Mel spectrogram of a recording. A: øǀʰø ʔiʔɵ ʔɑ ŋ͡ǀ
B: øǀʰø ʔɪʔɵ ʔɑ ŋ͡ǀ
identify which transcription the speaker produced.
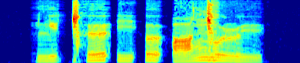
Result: A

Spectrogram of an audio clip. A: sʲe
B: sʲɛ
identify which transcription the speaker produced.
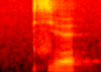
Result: B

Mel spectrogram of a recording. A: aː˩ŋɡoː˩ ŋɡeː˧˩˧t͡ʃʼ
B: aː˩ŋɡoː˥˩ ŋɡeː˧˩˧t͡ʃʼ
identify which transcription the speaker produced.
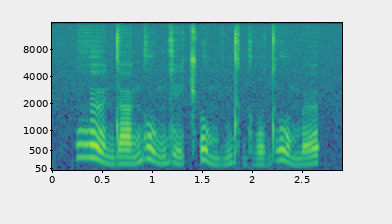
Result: B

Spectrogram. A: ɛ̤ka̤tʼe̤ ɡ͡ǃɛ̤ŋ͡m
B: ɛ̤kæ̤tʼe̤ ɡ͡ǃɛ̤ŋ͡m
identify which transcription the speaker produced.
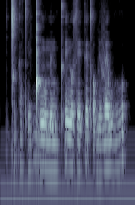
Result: A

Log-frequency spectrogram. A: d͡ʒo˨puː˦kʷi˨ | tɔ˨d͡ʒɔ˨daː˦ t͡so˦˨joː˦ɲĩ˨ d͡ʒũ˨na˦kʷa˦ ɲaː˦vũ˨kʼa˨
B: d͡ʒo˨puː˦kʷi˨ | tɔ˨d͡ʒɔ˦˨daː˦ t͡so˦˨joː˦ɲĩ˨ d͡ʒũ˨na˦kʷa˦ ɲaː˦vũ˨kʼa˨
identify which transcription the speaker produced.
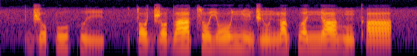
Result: A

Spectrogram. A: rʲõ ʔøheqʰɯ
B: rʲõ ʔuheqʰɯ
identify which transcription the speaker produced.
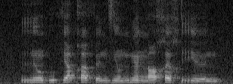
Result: B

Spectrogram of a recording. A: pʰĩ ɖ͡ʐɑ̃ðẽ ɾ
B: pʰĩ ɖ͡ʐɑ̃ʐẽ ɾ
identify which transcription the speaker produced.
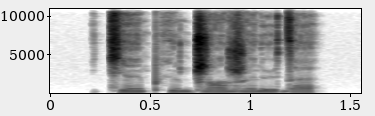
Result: B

